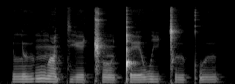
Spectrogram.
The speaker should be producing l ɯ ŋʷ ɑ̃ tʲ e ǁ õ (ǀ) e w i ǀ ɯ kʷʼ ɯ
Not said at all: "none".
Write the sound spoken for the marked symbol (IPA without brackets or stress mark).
ǃ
